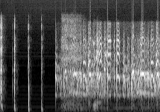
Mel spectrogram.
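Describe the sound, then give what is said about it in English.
Four sharp, evenly spaced clucks, then a loud, dense chorus of squawking and gobbling poultry breaks out and continues without pause, like a crowded chicken yard. “No, I don't like that sound. I never like chicken coops or chicken yards.”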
